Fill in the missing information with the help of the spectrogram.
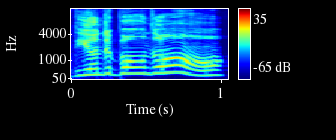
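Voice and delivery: Frenchify The Independent for a laugh; jokey French take on The Independent; mock French. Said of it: "as the French would say".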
